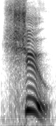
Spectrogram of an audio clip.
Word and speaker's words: Shue: Barry Kramer, Jerry Harkness, Gene Shue. I think is how you say it.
